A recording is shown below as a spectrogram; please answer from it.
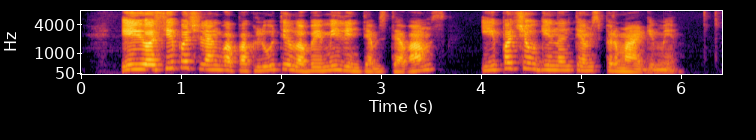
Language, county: Lithuanian, Utena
